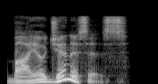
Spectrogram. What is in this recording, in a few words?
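"biogenesis", English, uk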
